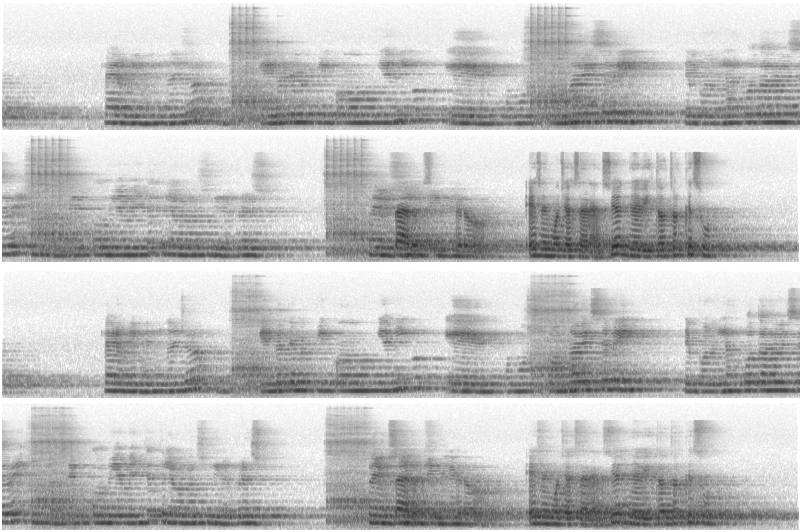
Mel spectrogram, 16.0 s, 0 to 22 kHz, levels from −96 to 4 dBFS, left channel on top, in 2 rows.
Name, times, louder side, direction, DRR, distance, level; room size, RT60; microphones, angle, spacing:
voice 1, 1.0-2.3 2.6-6.4 6.8-10.6 11.7-12.6, right 1 dB, 75° right, 0 dB, 0.8 m, -29 dB
Tools, 2.3-2.8 5.2-6.0 8.2-8.8 11.2-11.9, equal, 65° left, 2.1 m, -36 dB
voice 2, 11.9-12.9 13.2-15.1, left 2 dB, 80° left, 6 dB, 0.7 m, -23 dB
8.0 x 5.2 x 6.0 m, 2.5 s
head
